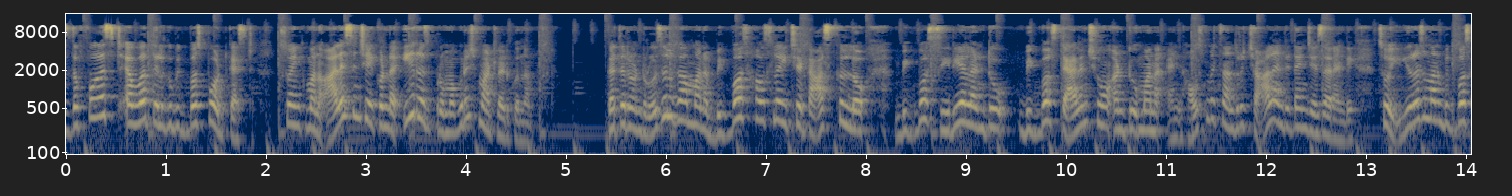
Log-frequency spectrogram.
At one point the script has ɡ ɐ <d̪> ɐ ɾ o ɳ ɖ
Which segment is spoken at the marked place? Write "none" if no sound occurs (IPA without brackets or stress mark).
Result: t̪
